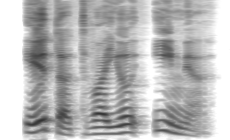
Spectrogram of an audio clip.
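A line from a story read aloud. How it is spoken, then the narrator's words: Stern clipped father's voice. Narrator (Russian): отчеканил отец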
